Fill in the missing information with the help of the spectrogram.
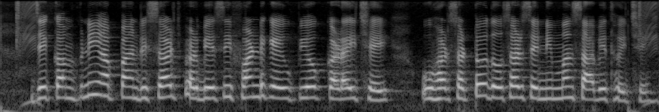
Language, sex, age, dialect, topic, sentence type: Magahi, female, 25-30, Western, banking, statement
